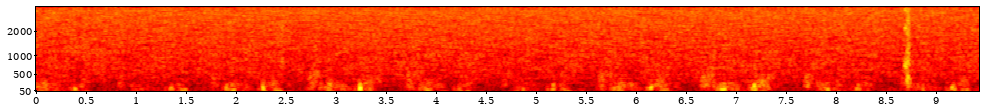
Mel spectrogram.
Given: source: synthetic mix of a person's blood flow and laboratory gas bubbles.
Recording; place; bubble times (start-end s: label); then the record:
Doppler ultrasound of blood flow; precordium
8.67-8.77 s: bubbles
From the record:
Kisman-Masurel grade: 112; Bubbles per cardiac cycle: 1 to 2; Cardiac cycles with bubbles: 1 to 10%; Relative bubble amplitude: moderate (0.250 to 0.450); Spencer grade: 1 (occasional bubble signal discernible with the cardiac motion signal, with majority of cardiac periods free of bubbles); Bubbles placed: anywhere in the cardiac cycle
